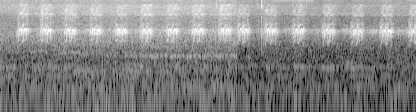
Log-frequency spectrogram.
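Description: A bird calling faintly, one short high note repeated steadily about four times a second.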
